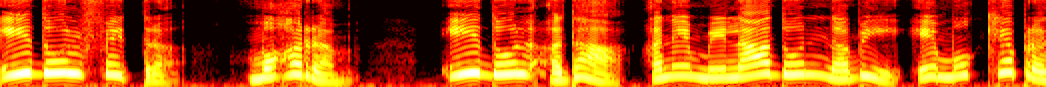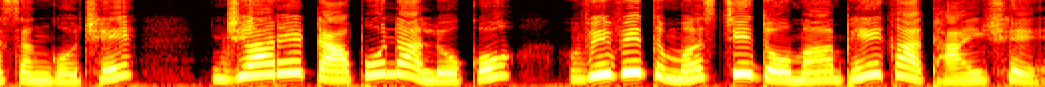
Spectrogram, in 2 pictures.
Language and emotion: Gujarati, neutral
